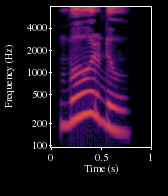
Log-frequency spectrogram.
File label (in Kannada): "ಭೋರಾಡು", Kannada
